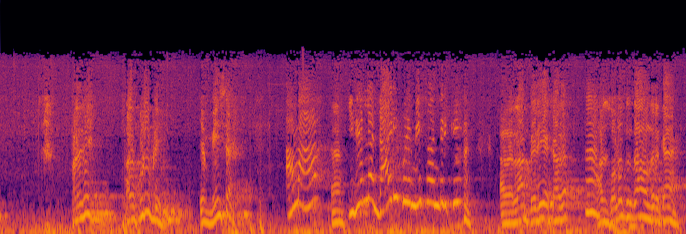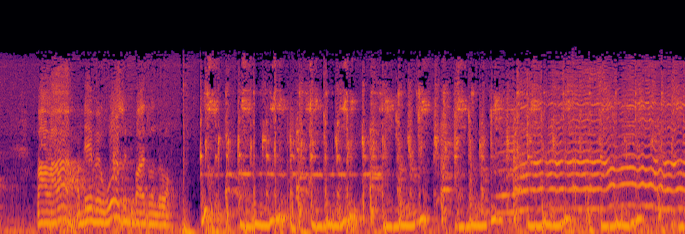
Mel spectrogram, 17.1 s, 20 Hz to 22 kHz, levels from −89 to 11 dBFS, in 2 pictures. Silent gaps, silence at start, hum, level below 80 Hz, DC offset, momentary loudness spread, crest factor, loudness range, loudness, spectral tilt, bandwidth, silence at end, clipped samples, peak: none; 0 s; none; -26 dBFS; under 0.1%; 6 LU; 12 dB; 2 LU; -14 LUFS; -4.5 dB/octave; 10 kHz; 0 s; under 0.1%; -2 dBFS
